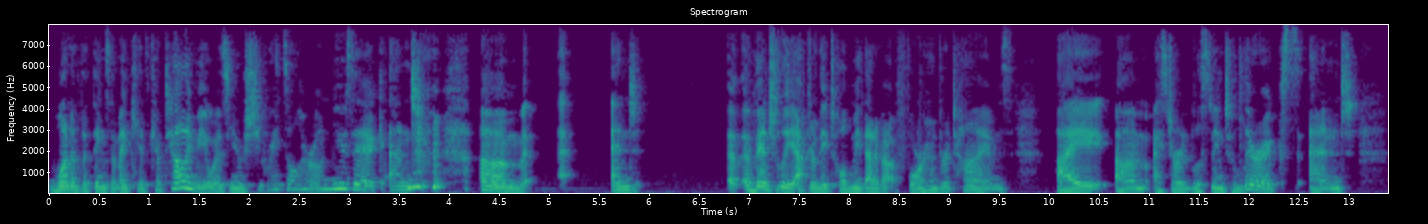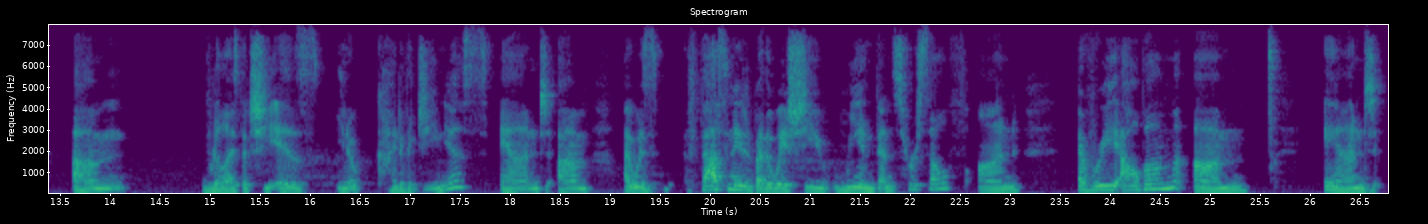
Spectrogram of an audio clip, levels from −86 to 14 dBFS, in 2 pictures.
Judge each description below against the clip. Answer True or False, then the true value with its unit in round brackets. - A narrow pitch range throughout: False (4.7 semitones)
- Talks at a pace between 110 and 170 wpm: True (150 wpm)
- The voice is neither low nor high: True (150 Hz)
